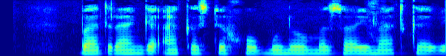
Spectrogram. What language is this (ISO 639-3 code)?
pus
